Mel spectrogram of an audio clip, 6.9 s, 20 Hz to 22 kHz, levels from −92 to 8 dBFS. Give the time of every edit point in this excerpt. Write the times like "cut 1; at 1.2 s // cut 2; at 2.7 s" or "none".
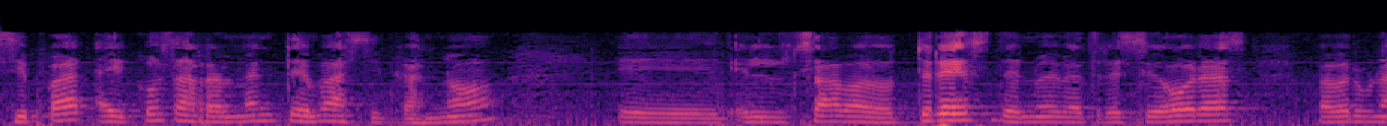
cut 1; at 1.6 s // cut 2; at 3.6 s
